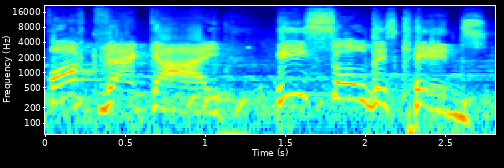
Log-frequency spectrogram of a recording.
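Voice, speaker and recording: Blunt, excitable young man streamer. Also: very high-pitched, takes it slowly, creaky. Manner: blunt, excitable, swears freely. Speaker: streamer reacting to a game. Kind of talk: casual live reaction commentary. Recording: game music playing behind.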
